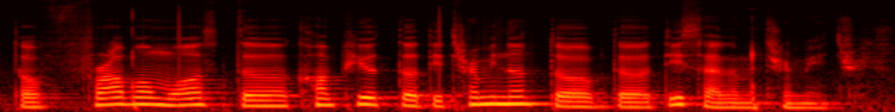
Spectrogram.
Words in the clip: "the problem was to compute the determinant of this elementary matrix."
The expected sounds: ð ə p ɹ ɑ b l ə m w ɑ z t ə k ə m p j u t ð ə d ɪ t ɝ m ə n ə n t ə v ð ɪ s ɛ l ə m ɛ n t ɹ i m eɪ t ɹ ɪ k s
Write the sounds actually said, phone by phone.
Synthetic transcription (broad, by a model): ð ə p ɹ ɑ b l ə m w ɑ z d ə k ə m p j u t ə d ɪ t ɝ m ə n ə n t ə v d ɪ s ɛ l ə m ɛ t ɹ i m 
